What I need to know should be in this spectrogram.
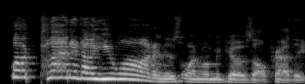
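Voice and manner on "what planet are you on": very loud, very high, shrill, furious yell at full blast. Retelling how Ramsay got pissed off at the women's team: imitating an angry Gordon Ramsay. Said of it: "Ramsay got pissed off at".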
